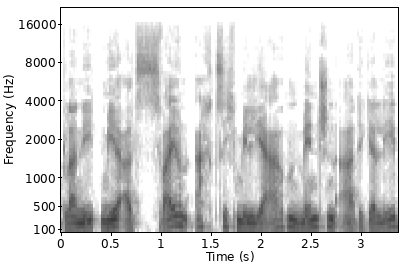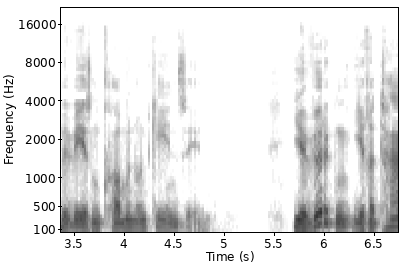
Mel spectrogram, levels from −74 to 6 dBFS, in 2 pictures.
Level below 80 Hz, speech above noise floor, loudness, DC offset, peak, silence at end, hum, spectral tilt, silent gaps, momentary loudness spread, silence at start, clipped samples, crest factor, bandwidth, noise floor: -52 dBFS; 48 dB; -22 LUFS; under 0.1%; -6 dBFS; 0 s; none; -5.5 dB/octave; none; 8 LU; 0 s; under 0.1%; 16 dB; 16.5 kHz; -69 dBFS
